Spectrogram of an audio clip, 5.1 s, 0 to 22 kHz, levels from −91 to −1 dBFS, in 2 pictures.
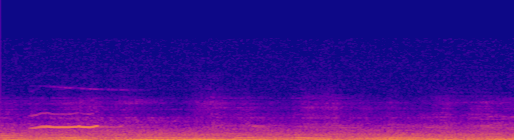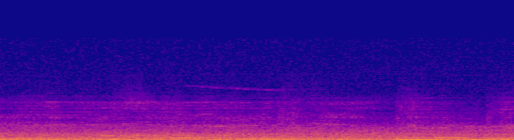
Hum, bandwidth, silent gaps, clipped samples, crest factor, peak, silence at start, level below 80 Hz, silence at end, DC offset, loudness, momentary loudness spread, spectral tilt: none; 8.6 kHz; none; under 0.1%; 14 dB; -18 dBFS; 0 s; -36 dBFS; 0 s; under 0.1%; -33 LUFS; 5 LU; -8 dB/octave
